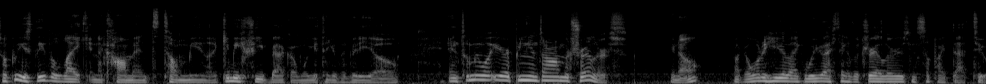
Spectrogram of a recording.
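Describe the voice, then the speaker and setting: A somewhat breathy man's voice at a medium pitch, with very wide pitch swings. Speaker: gaming youtuber. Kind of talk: casual video commentary. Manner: fast, sometimes slurred; hesitant, many fillers.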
